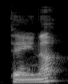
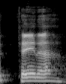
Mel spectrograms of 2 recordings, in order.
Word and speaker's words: tēnā: "thank you very much," which is tēnā, which has the E with a macron and the A, so TENA, tēnā rawa atu koe.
